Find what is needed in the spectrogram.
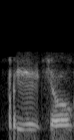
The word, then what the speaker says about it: pho: WB80, I see on my tablet that Walmart carries instant chicken full, PHO. I know you pronounce it different than I do. How would I pronounce that? Pho.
